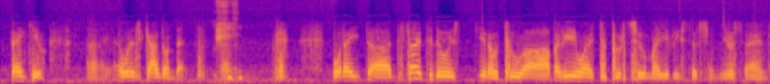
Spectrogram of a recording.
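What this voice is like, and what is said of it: Italian accent. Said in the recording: “you can guess I'm Italian from my accent... it's lovely”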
